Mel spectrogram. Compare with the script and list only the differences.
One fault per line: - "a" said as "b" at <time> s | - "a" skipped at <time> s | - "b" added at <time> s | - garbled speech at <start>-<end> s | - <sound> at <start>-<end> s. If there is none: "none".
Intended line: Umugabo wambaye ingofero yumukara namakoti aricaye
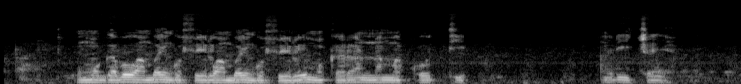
- "wambaye ingofero" added at 2.1 s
